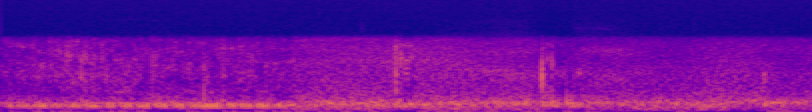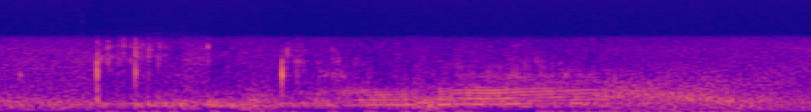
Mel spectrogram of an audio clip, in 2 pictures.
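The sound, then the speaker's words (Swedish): Rally car engines rumble low and steady as the last of the dirty rally cars roll out toward the stage, with wind noise running throughout and a few brief sharp knocks. “Mm, och vi är på väg ut, de sista är på väg att rulla ut nu.”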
